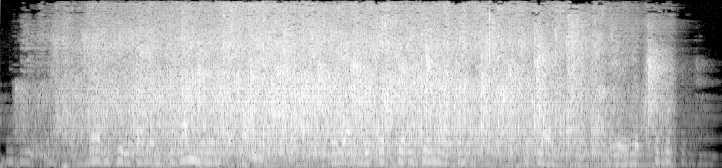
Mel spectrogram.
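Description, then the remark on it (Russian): Sustained audience applause, a dense wash of many hands clapping that swells in quickly, holds steady and loud for several seconds, then cuts off abruptly near the end, with some voices mixed in. “Как заключение этих аплодисментов записка: никто не сможет снять фильм о Катыни более талантливо и проникновенно, чем вы.”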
